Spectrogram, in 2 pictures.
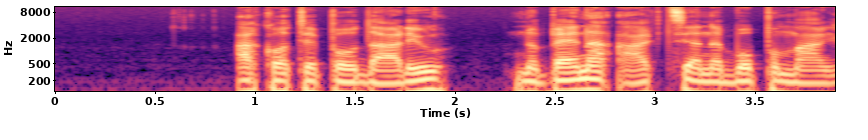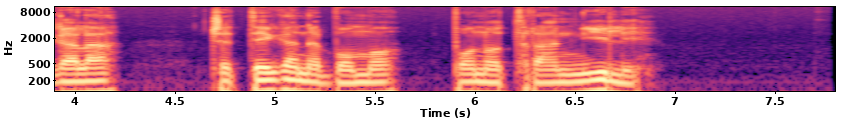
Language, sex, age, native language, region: Slovenian, male, 18-29, Slovenian, Central Slovenia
